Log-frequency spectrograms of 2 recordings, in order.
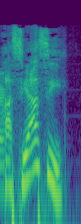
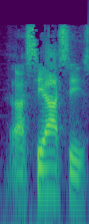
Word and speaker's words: Asiasi: Asiasi. – Asiasi.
